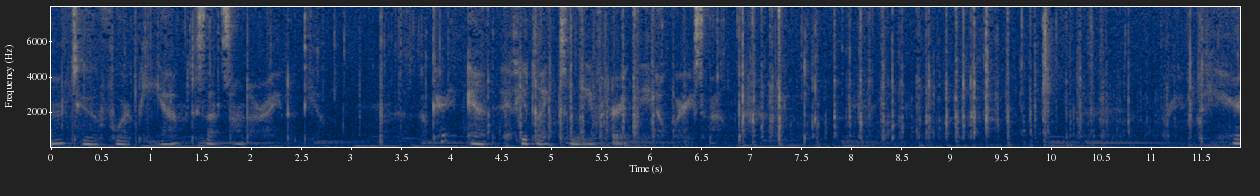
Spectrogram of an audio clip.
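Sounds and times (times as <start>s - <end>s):
speech: 0.0s - 2.4s, 3.7s - 6.8s
typing on a computer keyboard: 3.7s - 11.8s.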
